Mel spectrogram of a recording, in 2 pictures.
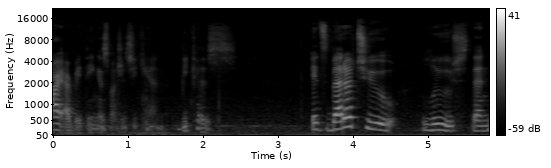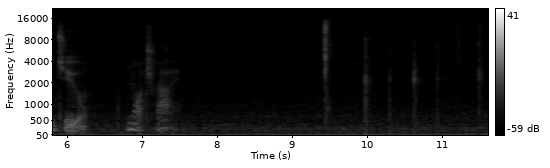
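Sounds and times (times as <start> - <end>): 
speech: 0.0 - 2.5, 3.4 - 7.6
low steady hum: 0.0 - 11.6
finger snapping as poetry applause: 9.4 - 11.6.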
